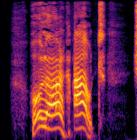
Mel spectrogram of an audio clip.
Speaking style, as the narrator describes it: shouted

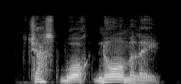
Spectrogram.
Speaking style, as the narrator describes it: my companion instructed in a taut whisper

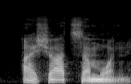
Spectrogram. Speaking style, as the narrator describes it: she said quietly

